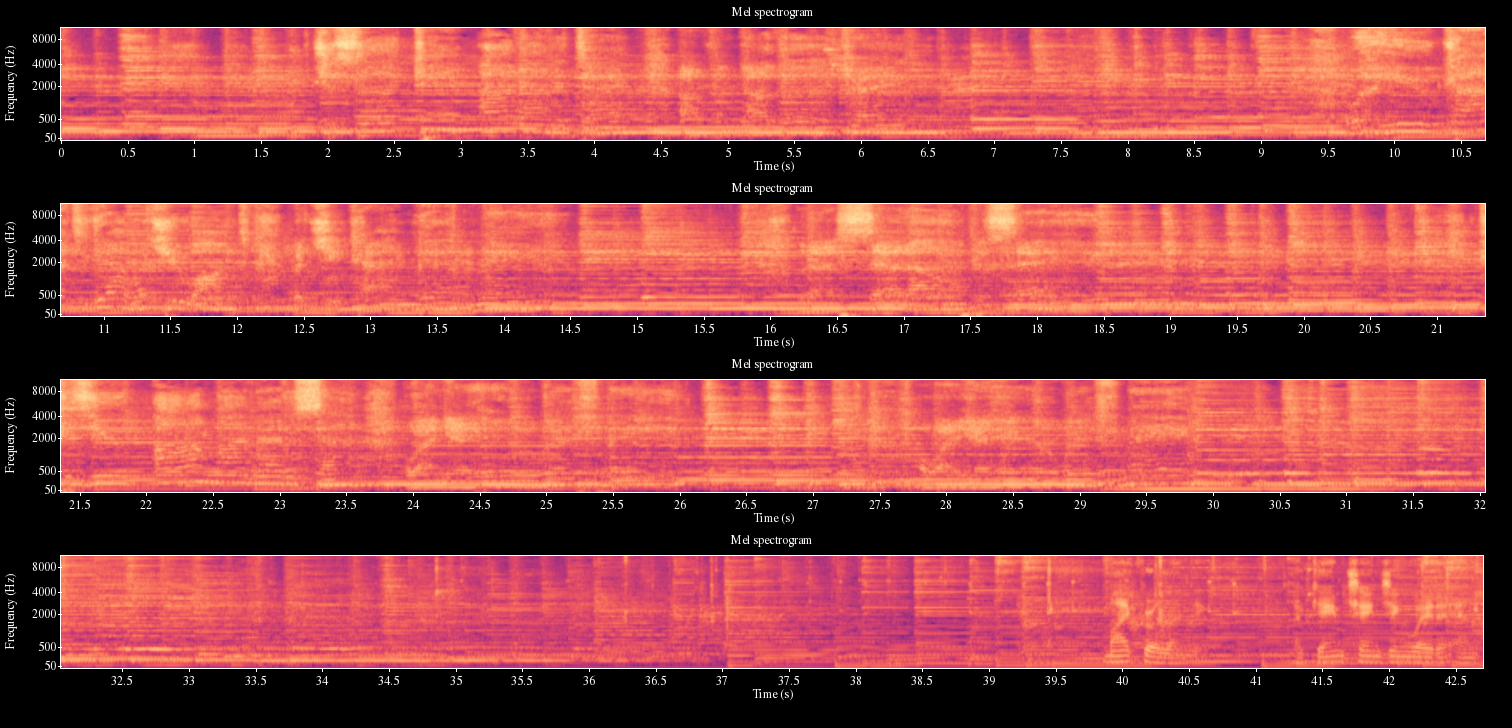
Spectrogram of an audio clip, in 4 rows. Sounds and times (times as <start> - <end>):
Music: 0.0 - 42.7
Male singing: 1.8 - 6.9, 9.4 - 14.7, 16.0 - 19.2, 21.3 - 26.6, 27.6 - 34.9, 41.3 - 42.7.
